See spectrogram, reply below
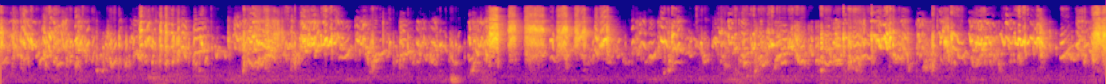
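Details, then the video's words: Budgerigars sing in an unbroken, busy stream of chirping, squawky warbles and sharp clicks lasting over ten seconds. "budgie sounds to encourage your parrot to eat and sing"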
